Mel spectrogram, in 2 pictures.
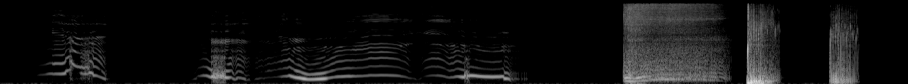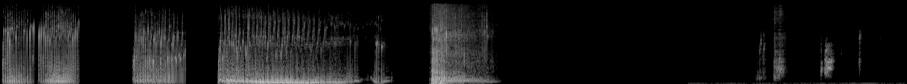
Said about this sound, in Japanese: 来た来た、今までで一番すごいの出ちゃいそう。君耐えられるかな。おばさんのとっておき、いい、出すわよ。忘れられないくらいくっさいおなら。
